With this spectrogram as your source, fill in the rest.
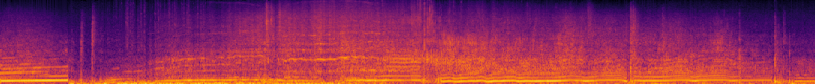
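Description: Gravel sprays and crunches under a rally car's tyres.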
